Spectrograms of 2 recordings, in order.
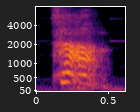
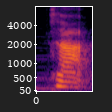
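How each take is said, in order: First: The consonant is released with a strong puff of air. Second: The consonant is released with no puff of air. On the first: "cha con mucho aire" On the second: "cha sin aire"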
